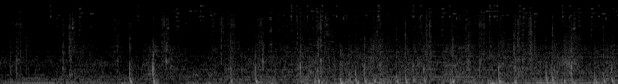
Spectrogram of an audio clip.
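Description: A horse's hooves clip-clop at a steady trot in The Witcher 3, a close, rhythmic stream of hoof beats over ambient game sound, with some jingling of tack.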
